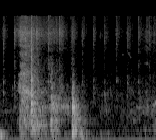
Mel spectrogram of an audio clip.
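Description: A homemade mini pizza pan is pulled from an oven with metallic clanks and scrapes, a few sharp knocks of metal on metal over a quiet kitchen.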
